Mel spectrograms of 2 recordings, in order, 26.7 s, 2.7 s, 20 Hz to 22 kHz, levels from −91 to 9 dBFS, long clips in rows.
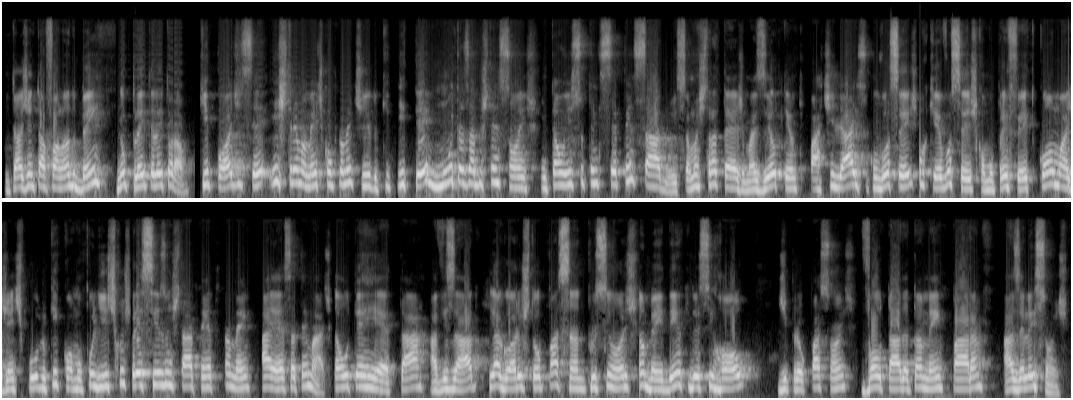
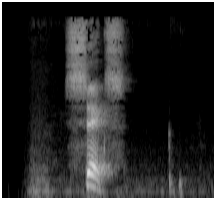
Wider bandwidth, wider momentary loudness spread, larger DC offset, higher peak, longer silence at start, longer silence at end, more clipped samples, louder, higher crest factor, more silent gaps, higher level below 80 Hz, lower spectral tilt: about the same, 16 kHz vs 16.5 kHz; second, 5 LU vs 15 LU; neither; about the same, -2 dBFS vs -2 dBFS; second, 0.05 s vs 0.8 s; second, 0.1 s vs 1.15 s; neither; first, -16 LUFS vs -19 LUFS; second, 14 dB vs 22 dB; neither; first, -48 dBFS vs -64 dBFS; first, -6.5 dB/octave vs -1.5 dB/octave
